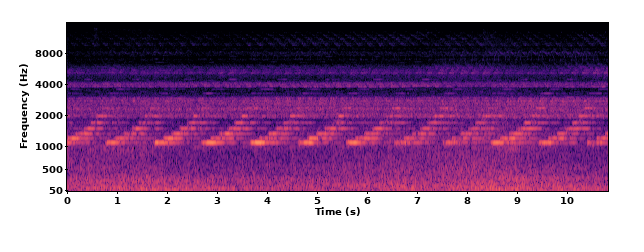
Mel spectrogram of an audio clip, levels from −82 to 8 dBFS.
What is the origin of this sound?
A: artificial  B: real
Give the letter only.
B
